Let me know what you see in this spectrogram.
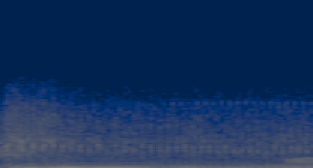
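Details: Simulated tinnitus sound of the electrical-appliance (electrical hum) type, one of several examples of what people hear inside the ear.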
